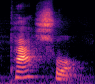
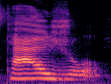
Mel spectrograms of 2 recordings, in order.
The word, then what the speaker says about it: casual: these words as exceptions casual it is not casual it's casual casual leisure leisure usual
